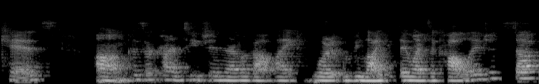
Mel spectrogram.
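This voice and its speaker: A woman's voice with vocal fry, in an American accent. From St. Louis, Missouri. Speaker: educator for deafblind children. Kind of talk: Q&A at a support group meeting.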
